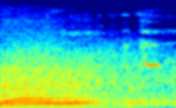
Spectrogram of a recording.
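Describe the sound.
A car drives away as a steady engine rumble that eases off and quietens partway through, with no talk over it.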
